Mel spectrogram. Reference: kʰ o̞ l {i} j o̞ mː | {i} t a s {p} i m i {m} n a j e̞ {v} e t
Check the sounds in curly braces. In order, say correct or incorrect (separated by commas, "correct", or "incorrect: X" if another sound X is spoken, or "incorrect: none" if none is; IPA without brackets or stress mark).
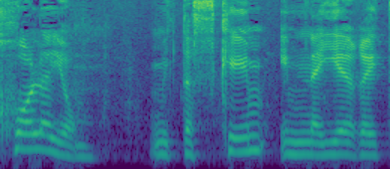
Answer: incorrect: a, correct, incorrect: k, correct, incorrect: ʁ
